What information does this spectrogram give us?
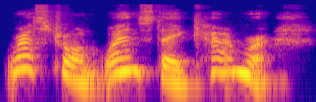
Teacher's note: there are lots of words where we collapse syllables like restaurant Wednesday camera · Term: syllable elision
